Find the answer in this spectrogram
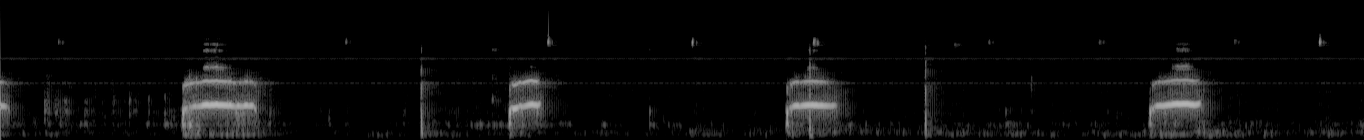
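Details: Eastern screech owl calling inside a Florida nest box where a mother has hatched four owlets; four clear, mellow tonal notes, each under half a second, repeated every two to three seconds, with soft taps and scratches between them.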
